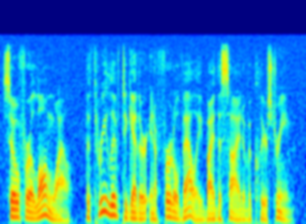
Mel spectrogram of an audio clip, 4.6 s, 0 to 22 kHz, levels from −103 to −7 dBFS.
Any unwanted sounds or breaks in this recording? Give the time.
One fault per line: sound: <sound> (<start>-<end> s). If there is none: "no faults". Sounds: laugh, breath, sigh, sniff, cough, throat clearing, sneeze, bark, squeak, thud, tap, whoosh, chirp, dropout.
no faults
